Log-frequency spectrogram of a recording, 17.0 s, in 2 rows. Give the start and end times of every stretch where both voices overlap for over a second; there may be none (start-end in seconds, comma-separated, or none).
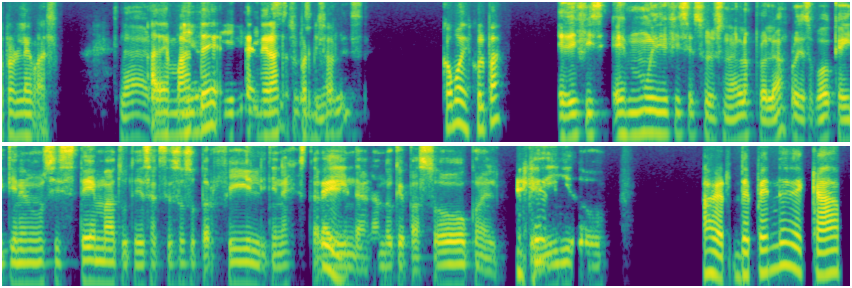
1.4-3.4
